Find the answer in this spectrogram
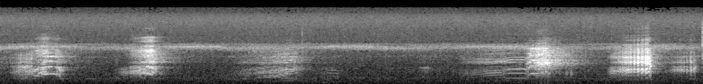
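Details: Green-winged macaws, a group moving down along vines, trading harsh grating squawks and wobbling nasal calls at irregular intervals, with loud raucous bursts toward the end over a faint steady hiss.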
